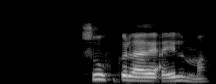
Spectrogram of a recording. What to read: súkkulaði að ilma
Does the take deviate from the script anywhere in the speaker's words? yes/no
no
